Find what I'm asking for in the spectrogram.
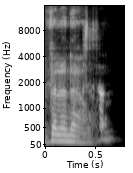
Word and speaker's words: Villanelle: Um, I'm I love uh, uh, uh Villanani. Is that how I say her name? – uh, oh goodness me, uh, Vill- Villanelle. Villanelle. – Vill- Villanelle. Villanelle. Classic, classic move to get that name screwed up.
